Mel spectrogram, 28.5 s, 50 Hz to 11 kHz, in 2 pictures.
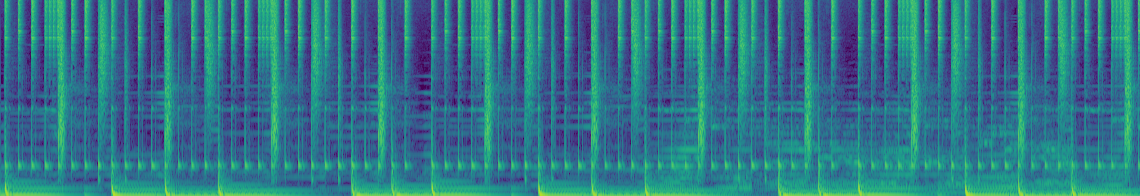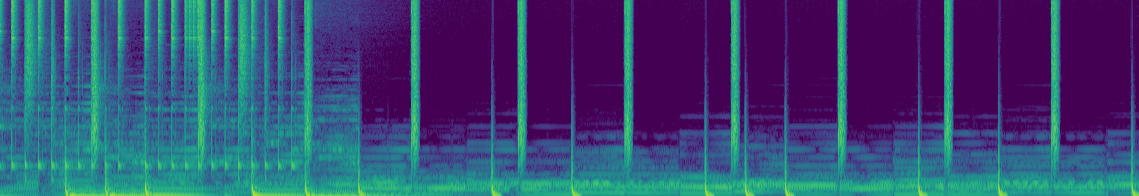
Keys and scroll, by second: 1.1 space, 2.3 ctrl+c, 3.3 ctrl+v, 4.5 space, 5.2 space, 7.1 space, 7.7 ctrl+z, 7.9 space, 8.1 space, 10.3 space, 11.4 ctrl+c, 11.5 Escape, 11.6 space, 12.8 ctrl+v, 14.1 ctrl+z, 16.9 ctrl+z, 17.1 space, 17.5 ctrl+z, 19.7 space, 21.6 space, 22.5 ctrl+z, 22.9 space, 23.2 space, 26.7 ctrl+shift+[, 27.0 alt+shift+\, 27.9 ctrl+s.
